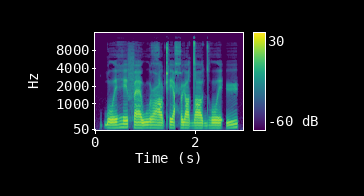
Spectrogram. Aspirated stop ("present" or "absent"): present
